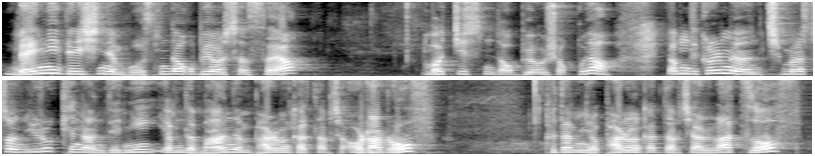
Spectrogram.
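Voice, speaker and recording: A bright, forceful woman teaches an English grammar class. She talks in a chatty way, asks her students questions, and has them repeat phrases aloud. Her voice sits a little high. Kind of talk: classroom lecture.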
